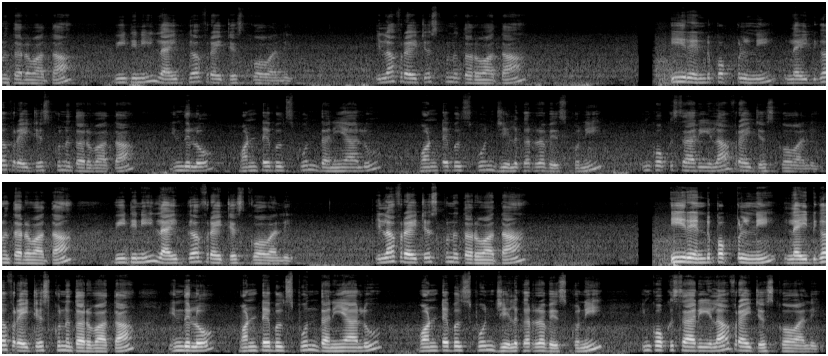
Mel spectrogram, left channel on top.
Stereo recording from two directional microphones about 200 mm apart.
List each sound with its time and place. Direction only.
0.0 s speech: 40° right (ahead or behind)
3.8 s speech: 40° right (ahead or behind)
6.7 s speech: 55° right (ahead or behind)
